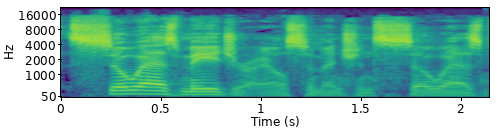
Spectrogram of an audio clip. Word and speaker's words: psoas: All right, psoas major. I also mentioned psoas major. That's spelled P-S-O-A-S, major.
